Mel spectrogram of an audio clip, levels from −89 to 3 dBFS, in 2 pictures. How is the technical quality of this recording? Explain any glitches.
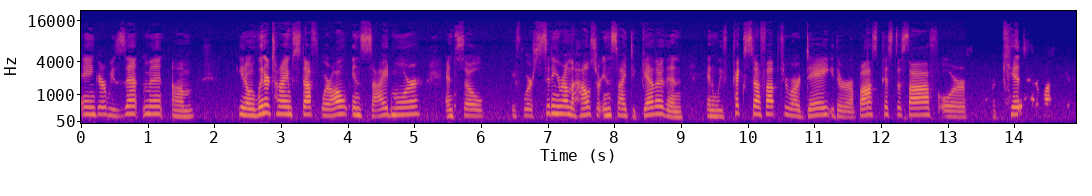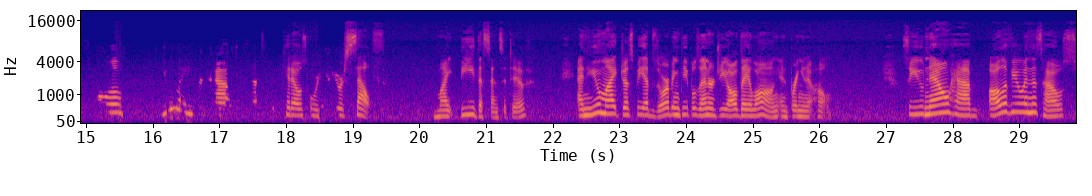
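The recording has echo-control problems clustered between about 13.3 and 18.8 s, where three related faults overlap.

Other side's voice leaking through occurs at 13.27–13.32 s, 14.08–14.14 s and 16.26–16.31 s. Each is a brief scrap of a second voice added on top of the talker, most likely loudspeaker sound that the echo canceller failed to remove from the microphone. The first and third scraps sit far below the speech, around 30 to 35 dB down. The one at 14.08 s is nearly as loud as the talker. Unlike the other two faults, this adds sound rather than taking it away.

Speech suppressed in double talk appears at 13.6–13.73 s, 14.08–15.38 s, 16.06–18.0 s and 18.51–18.81 s. The talker's own voice dips by up to roughly 25 dB, and by around 20 dB in the last event. The longest stretches cover about a second and about two seconds. 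The likely cause is that the far side was playing while this side spoke, and the canceller, unable to separate the two, turned everything down. What sets it apart is that the speech itself is lost, not just the background.

Background gated by the echo canceller occurs once, at 15.73–15.78 s. For about 50 ms the room sound drops by about 6 dB and then returns. Here the canceller clamped the microphone while the loudspeaker was active. It differs from the double-talk suppression because it is a short dip in the ambient bed rather than a cut into the talker's speech, and it is much shallower.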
